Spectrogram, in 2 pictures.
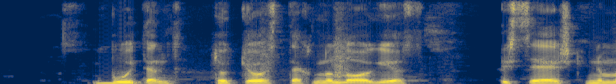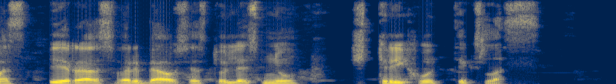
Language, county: Lithuanian, Panevėžys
